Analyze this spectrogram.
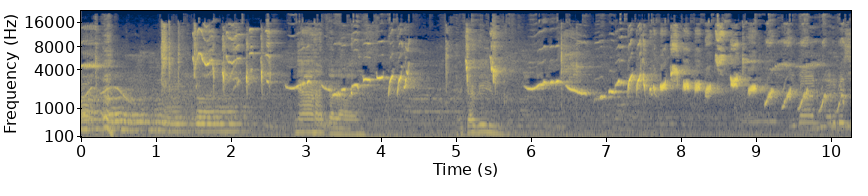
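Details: White-rumped shama of original Aceh stock from Tangse: loud, varied song of rich whistles, rising and falling slurs, harsh rasping notes, then a fast run of sharp chopped notes near the end.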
